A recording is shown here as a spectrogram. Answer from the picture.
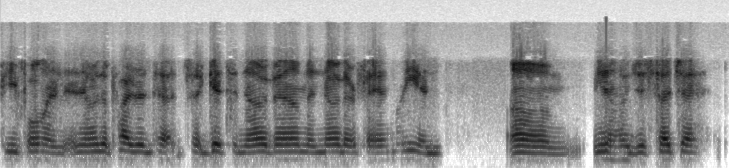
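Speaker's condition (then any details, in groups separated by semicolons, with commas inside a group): Cerebral palsy, mild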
